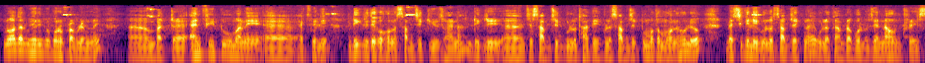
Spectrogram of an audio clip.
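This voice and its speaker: A man's voice: medium pitch, steady tone, brisk, slight background noise. A man teaching an English grammar lesson, hesitating often and spelling words out letter by letter. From Bangladesh.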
